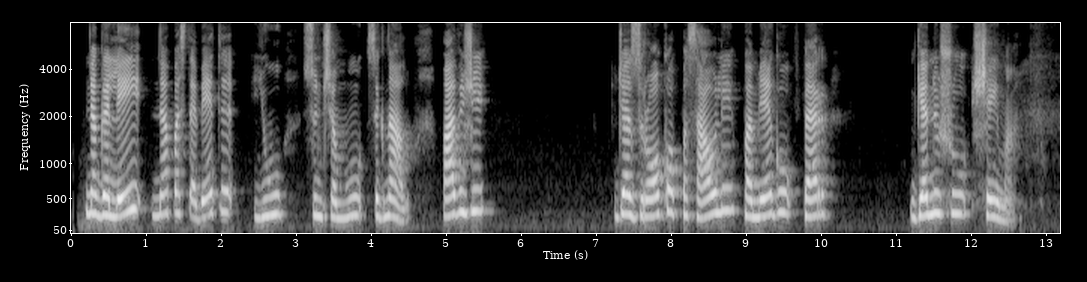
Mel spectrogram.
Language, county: Lithuanian, Vilnius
